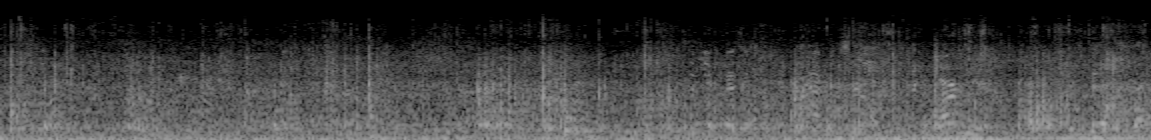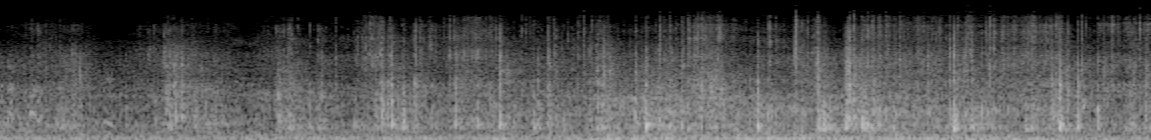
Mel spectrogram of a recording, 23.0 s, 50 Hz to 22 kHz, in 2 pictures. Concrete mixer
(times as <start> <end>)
4.8 23.0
